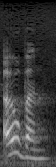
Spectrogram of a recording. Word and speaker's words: Oban: And Anne, your Anne, is living in Oban. Is that how you pronounce it? That's Oban.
